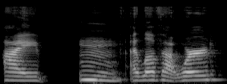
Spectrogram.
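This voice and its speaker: A woman hosting a podcast interview, chatting casually and warmly affirming her guest. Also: medium pitch, steady tone, slow pace. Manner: enthusiastic, affirming. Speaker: podcast host.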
